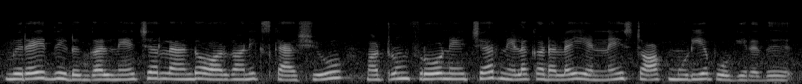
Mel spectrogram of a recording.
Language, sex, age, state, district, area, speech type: Tamil, female, 18-30, Tamil Nadu, Salem, rural, read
